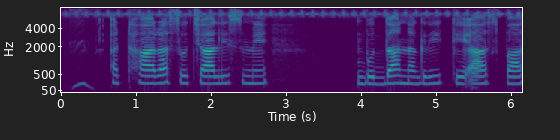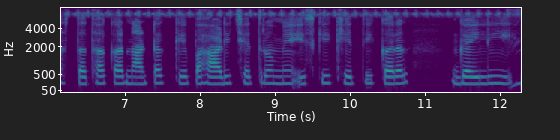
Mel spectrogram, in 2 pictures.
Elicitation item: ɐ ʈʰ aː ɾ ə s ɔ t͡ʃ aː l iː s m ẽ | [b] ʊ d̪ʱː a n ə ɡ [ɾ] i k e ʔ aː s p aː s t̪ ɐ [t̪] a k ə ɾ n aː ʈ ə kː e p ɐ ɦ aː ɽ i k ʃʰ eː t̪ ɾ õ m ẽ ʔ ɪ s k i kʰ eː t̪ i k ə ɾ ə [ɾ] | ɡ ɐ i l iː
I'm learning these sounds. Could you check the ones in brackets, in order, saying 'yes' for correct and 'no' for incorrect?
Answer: yes, yes, no, no

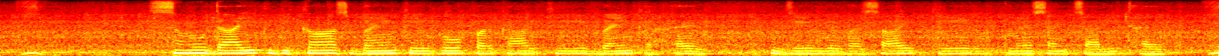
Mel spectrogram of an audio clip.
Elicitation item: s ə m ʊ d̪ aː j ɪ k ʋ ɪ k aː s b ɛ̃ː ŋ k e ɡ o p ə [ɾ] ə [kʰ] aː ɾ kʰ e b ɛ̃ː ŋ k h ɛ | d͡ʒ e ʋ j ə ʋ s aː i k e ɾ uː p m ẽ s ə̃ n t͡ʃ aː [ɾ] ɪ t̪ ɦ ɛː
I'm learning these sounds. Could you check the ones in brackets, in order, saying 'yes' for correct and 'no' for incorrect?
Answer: yes, no, no

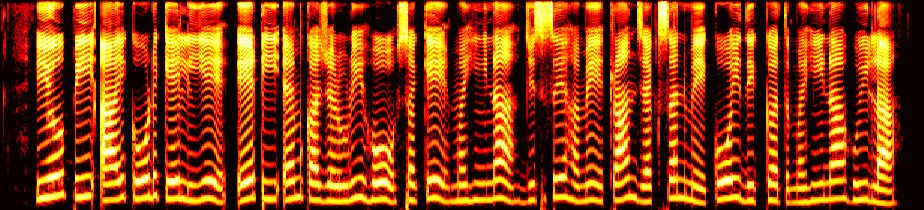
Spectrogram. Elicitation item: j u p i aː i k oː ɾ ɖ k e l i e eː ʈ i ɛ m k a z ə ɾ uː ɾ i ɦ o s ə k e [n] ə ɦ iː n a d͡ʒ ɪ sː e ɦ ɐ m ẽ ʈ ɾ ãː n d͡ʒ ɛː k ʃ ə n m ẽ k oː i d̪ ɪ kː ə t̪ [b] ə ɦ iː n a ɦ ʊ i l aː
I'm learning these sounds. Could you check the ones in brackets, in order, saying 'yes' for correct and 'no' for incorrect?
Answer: no, no

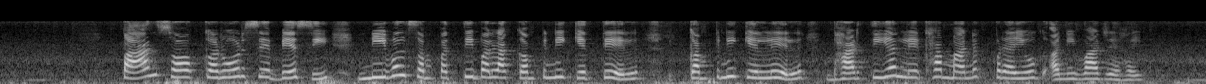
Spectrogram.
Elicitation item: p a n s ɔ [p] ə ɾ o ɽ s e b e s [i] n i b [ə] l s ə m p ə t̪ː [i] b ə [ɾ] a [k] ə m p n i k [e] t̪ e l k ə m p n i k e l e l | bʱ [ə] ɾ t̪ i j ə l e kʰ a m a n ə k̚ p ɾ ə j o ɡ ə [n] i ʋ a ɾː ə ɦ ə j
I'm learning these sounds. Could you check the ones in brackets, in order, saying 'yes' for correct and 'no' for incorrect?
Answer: no, yes, yes, yes, no, yes, yes, no, yes

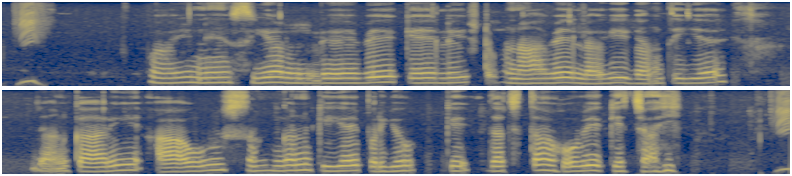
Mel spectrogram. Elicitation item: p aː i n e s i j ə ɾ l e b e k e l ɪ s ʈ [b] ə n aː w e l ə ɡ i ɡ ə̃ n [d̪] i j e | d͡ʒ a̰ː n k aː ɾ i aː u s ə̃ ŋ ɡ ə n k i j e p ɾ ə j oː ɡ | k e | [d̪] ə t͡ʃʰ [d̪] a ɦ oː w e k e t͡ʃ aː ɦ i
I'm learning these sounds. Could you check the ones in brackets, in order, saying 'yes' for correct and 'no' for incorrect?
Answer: yes, no, yes, no

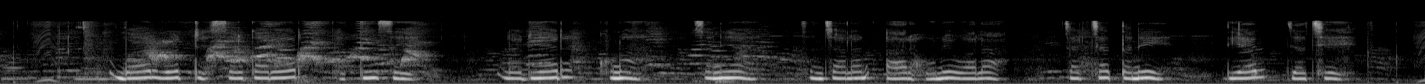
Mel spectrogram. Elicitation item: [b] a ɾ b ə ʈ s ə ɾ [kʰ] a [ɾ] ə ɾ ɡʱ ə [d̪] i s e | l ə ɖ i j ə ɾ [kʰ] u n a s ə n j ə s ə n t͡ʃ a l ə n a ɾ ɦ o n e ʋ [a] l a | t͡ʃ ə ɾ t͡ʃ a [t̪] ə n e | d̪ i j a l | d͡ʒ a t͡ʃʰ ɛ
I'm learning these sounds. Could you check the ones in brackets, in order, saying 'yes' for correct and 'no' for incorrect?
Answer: yes, no, yes, no, yes, yes, yes

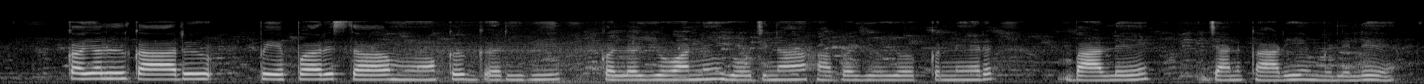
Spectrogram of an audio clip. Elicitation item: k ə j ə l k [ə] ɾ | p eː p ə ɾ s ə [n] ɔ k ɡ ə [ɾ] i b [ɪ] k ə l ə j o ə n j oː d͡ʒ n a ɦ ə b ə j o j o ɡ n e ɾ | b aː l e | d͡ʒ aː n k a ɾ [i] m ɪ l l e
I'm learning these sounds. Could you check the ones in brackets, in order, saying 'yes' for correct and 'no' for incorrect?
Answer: no, no, yes, no, yes

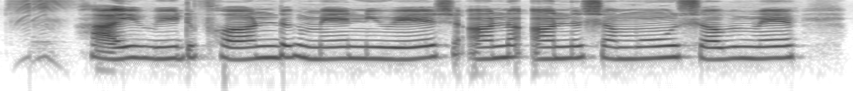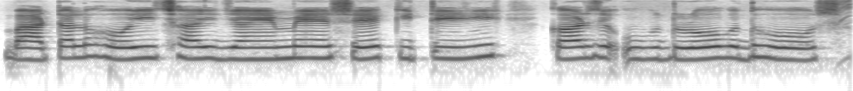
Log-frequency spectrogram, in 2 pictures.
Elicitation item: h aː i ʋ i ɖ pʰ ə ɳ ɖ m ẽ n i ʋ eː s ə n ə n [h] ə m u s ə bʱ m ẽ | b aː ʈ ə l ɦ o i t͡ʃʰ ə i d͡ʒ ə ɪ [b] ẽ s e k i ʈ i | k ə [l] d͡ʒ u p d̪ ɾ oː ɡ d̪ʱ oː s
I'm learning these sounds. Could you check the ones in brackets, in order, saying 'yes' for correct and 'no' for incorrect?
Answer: no, no, no

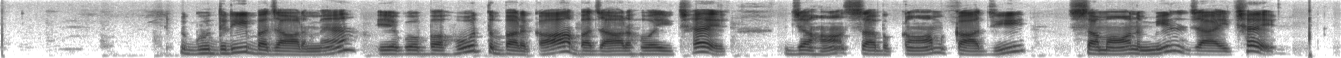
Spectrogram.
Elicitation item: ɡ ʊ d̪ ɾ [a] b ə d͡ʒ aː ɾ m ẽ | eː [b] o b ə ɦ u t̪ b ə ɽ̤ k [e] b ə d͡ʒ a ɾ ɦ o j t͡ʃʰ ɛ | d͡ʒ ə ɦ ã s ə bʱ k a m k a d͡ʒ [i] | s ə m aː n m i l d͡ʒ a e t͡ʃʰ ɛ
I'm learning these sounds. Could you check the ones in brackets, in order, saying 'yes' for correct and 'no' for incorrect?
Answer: no, no, no, yes

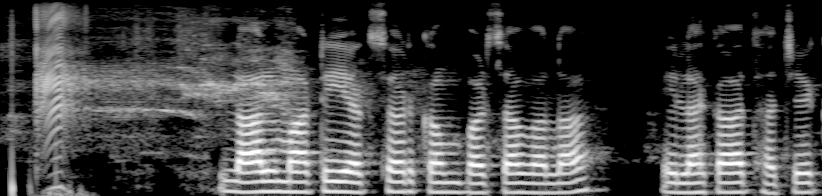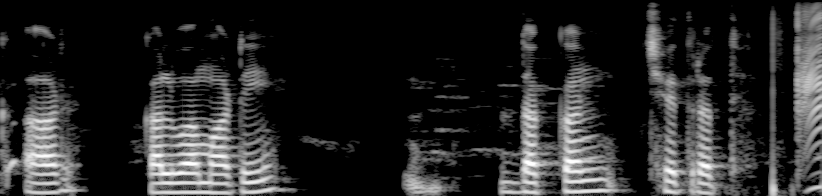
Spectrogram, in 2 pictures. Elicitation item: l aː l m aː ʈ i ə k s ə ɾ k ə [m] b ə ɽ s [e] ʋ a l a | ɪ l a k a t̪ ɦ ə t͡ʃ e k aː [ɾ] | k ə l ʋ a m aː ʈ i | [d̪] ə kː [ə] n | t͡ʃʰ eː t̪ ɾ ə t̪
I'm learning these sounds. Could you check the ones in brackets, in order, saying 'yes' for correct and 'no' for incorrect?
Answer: yes, no, yes, yes, yes

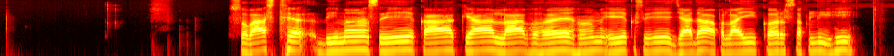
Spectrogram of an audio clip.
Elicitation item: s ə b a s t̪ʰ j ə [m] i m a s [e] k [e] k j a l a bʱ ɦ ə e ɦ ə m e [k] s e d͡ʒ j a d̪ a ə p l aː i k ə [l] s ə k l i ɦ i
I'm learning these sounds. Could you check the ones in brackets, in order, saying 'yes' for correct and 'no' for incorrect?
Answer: no, yes, no, yes, no

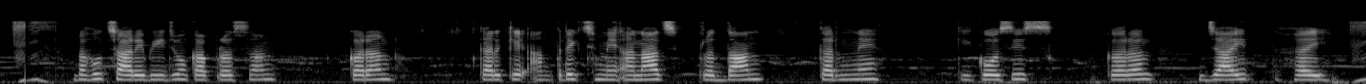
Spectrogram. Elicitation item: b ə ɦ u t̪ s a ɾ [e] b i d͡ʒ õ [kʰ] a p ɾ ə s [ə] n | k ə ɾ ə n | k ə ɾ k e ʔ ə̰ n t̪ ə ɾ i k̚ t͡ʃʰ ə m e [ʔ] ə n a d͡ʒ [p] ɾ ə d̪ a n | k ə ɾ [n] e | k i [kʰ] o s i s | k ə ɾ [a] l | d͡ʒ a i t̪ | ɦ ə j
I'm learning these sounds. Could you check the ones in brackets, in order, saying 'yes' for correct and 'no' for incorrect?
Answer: yes, no, yes, yes, yes, yes, no, no

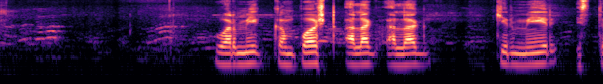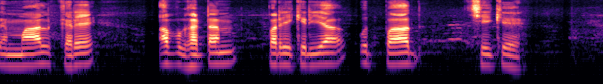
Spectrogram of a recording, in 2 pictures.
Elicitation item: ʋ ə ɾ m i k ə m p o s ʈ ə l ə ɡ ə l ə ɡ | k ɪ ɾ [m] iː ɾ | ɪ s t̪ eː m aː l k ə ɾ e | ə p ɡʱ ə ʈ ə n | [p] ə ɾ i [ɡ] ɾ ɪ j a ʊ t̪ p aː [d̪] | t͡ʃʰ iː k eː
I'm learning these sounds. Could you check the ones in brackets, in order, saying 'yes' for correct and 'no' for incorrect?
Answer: yes, yes, no, yes

